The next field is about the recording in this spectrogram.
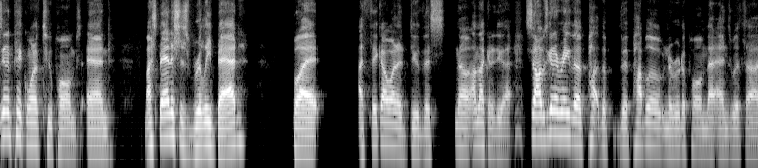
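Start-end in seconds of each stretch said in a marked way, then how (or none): none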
